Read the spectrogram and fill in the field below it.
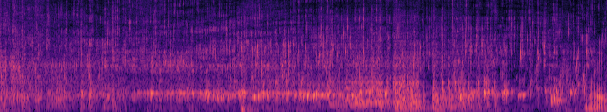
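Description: Water drains from a Wonder Wash hand-cranked clothes washer through its drain nozzle in a steady, close gushing and splashing stream that goes on without interruption and without voices.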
